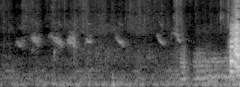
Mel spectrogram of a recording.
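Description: Faint peeping from young chickens: a run of about eight short, high notes over two seconds, each falling slightly in pitch.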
